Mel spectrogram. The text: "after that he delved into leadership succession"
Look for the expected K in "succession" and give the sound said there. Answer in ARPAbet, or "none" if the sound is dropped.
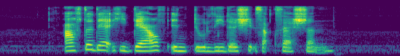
K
